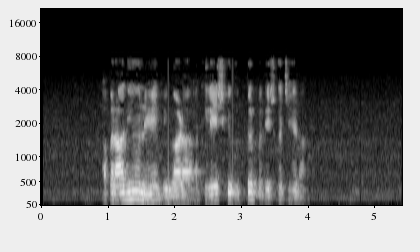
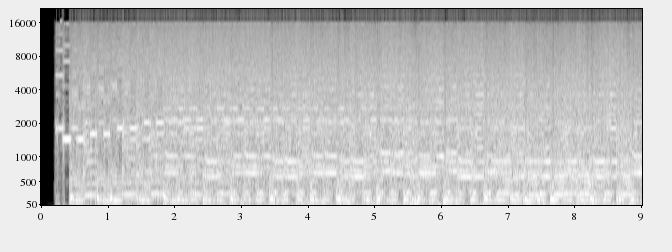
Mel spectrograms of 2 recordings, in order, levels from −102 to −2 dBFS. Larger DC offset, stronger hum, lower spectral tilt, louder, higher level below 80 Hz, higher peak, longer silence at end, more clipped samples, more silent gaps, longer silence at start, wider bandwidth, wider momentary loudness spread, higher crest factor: neither; neither; first, -6.5 dB/octave vs -3 dB/octave; second, -22 LUFS vs -4 LUFS; second, -68 dBFS vs -24 dBFS; second, -4 dBFS vs 0 dBFS; first, 1.5 s vs 0 s; second, under 0.1% vs 3%; neither; first, 0.95 s vs 0.2 s; second, 7.6 kHz vs over 20 kHz; first, 18 LU vs 1 LU; first, 22 dB vs 4 dB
